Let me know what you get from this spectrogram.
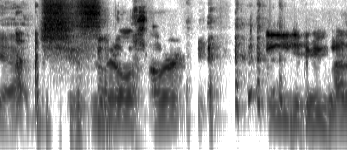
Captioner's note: laughs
